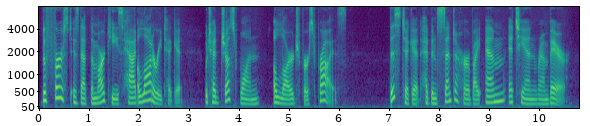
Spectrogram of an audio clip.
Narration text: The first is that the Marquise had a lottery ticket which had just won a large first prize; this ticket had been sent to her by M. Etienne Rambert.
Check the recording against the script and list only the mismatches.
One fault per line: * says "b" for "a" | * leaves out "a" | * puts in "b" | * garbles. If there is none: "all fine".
all fine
